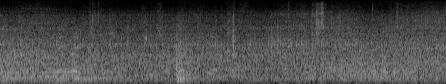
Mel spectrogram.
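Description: Street ambience: a vehicle engine running under the murmur of a crowd talking, with a brief knock about two seconds in.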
